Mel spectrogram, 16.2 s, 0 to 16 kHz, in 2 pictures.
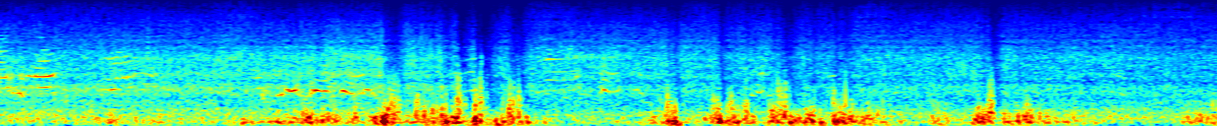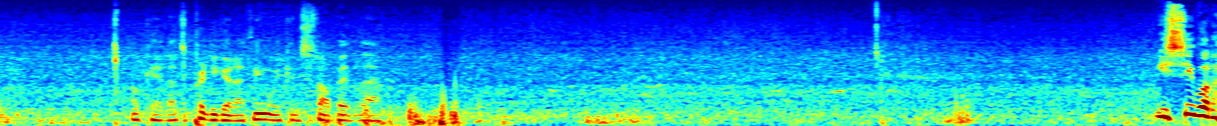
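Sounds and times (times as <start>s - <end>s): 
wind buffeting the microphone: 0.0s - 15.8s
waves crashing: 0.0s - 16.2s
speech: 9.2s - 11.1s, 15.8s - 16.2s.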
